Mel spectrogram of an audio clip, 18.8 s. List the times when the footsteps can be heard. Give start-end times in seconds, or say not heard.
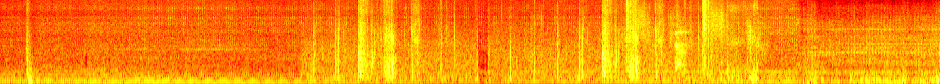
6.0-15.2.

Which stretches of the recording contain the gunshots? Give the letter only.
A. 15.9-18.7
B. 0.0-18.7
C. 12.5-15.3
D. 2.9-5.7
C.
